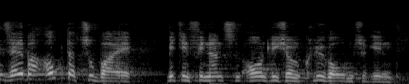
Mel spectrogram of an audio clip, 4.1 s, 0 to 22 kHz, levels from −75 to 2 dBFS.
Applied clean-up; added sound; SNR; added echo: neural separator model SepFormer DNS4.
